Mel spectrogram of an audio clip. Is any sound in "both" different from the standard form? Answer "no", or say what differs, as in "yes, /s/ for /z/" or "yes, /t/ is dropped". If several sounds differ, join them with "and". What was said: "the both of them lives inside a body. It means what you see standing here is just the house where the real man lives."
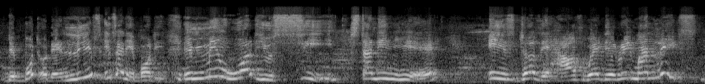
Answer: yes, /t/ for /θ/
